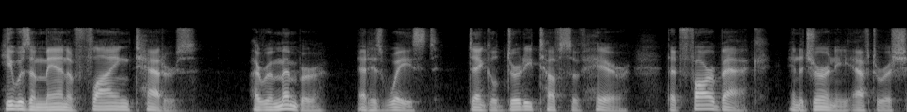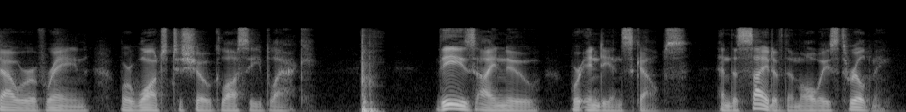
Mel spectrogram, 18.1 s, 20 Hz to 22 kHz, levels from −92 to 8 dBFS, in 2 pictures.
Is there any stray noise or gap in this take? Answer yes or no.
yes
